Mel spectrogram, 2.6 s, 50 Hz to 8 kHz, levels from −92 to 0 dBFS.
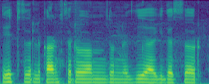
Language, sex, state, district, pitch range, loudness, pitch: Kannada, male, Karnataka, Koppal, 115-120 Hz, -19 LUFS, 115 Hz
